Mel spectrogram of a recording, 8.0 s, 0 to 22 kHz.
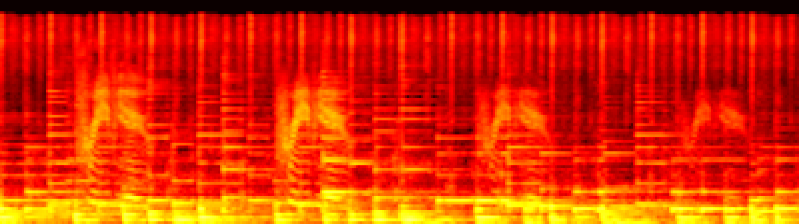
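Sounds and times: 
Spanish guitars loop: 0:00.0 - 0:07.9.

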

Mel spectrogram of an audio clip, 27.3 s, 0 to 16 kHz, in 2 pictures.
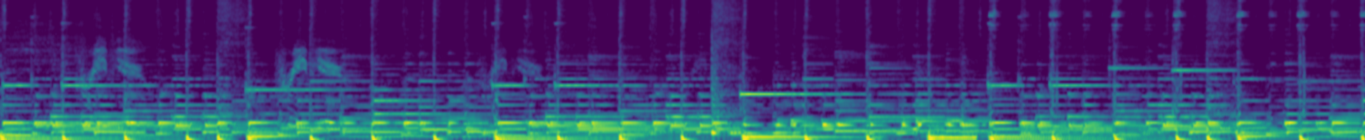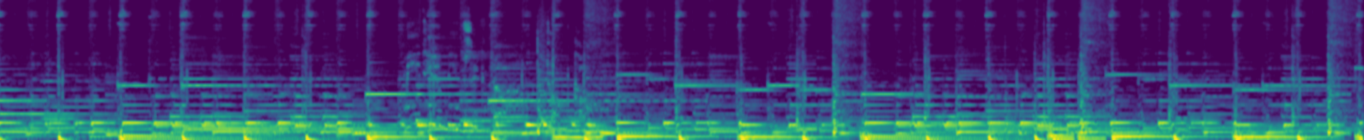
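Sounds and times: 
gentle ukulele commercial music: 0:00.0 - 0:27.2.

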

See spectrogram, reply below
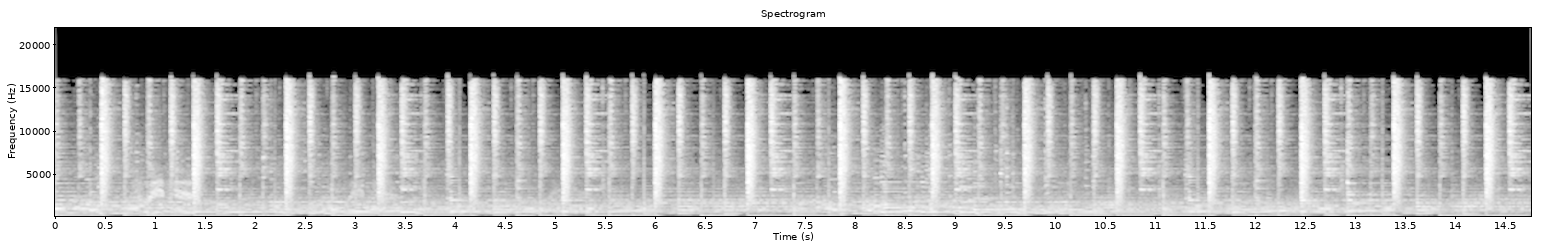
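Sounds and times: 
music loop: 0:00.0 - 0:14.7.

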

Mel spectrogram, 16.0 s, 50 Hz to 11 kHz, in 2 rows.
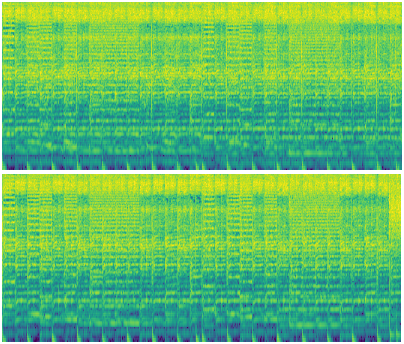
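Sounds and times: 
dubstep gamer loop: 0:00.0 - 0:15.9.

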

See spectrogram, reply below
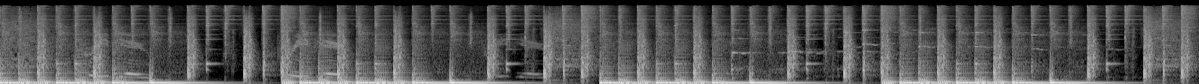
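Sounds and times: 
eastern pulses loop: 0:00.0 - 0:11.7.

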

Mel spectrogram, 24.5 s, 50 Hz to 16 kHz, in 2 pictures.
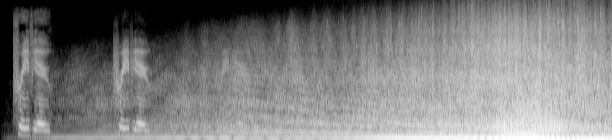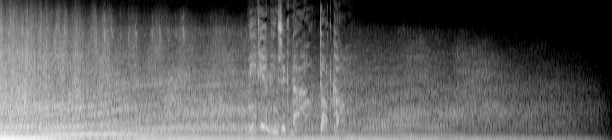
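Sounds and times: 
propeller airplane: 0:01.0 - 0:24.3.

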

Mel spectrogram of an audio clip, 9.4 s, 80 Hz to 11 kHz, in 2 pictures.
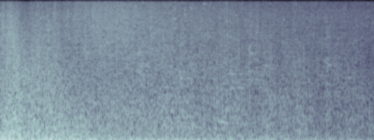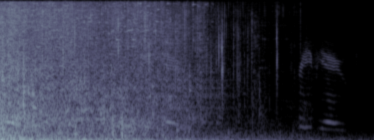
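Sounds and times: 
building explosion: 0:00.0 - 0:06.7.

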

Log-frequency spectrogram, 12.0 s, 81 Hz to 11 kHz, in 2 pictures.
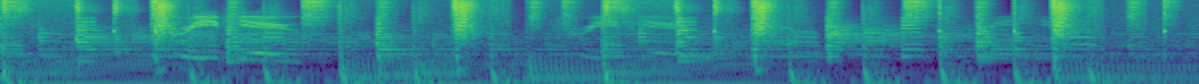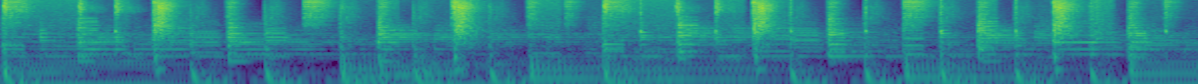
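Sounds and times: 
bold attitude music loop: 0:00.0 - 0:11.9.

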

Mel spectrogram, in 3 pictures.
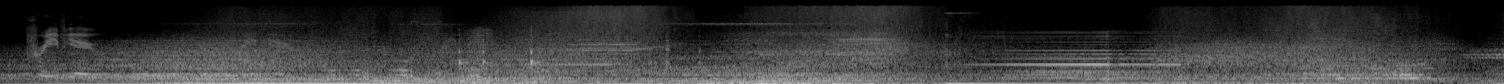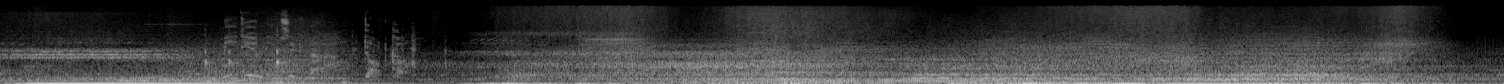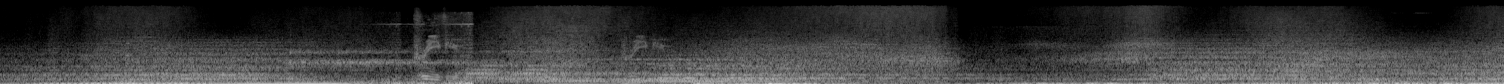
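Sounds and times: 
dimension glitches ambience loop: 0:00.0 - 0:45.1.

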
